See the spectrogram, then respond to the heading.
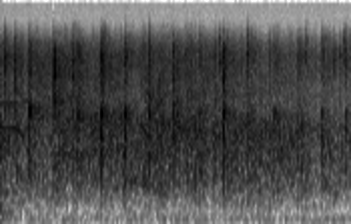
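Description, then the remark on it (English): A crowd applauds steadily, many hands clapping in a dense, continuous patter that stays fairly even in loudness throughout, with no talking over it. “And when I hear that, yeah, we can clap for that.”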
